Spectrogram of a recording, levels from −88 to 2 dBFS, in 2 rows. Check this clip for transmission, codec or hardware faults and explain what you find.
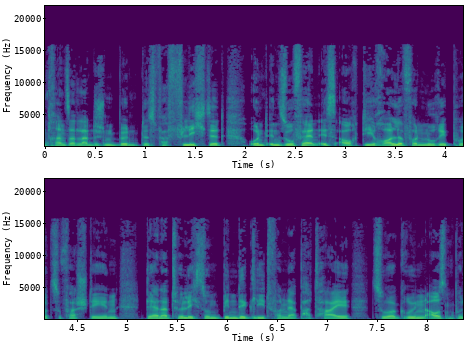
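One fault stands out: a section at the wrong speed. From 4.18 s to the end at 8.36 s, the speech runs 1.12 times faster than it was recorded, and its pitch rises by about two semitones in the same step. Playback clocked against the wrong rate is the likely cause, so tempo and pitch move together rather than separately. The speech sounds hurried and higher. On a spectrogram, harmonics and formants jump upward and spread apart at 4.18 s; the waveform's syllable envelopes become shorter and more tightly packed.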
